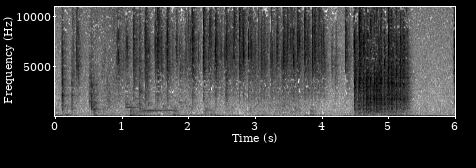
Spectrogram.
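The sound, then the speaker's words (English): Four dice clatter across a hard table in a quick run of sharp clicks and rattles, ending with a louder burst of tumbling. No voices are heard. “Dice. Sadly, only four now.”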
